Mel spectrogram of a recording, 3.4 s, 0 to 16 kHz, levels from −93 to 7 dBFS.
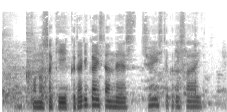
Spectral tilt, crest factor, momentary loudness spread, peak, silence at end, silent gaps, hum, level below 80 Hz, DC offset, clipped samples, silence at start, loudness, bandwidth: -7 dB/octave; 18 dB; 11 LU; -6 dBFS; 0.35 s; none; none; -54 dBFS; under 0.1%; under 0.1%; 0.05 s; -24 LUFS; 11.5 kHz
